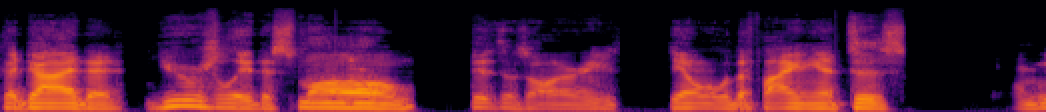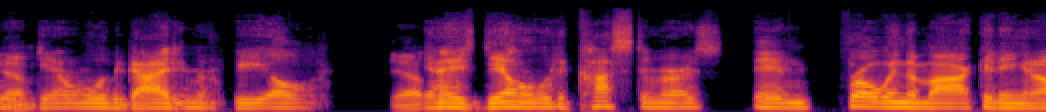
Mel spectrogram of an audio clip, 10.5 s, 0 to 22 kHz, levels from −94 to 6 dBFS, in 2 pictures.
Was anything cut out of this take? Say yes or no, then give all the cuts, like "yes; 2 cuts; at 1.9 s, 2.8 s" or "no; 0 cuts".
yes; 1 cut; at 8.8 s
